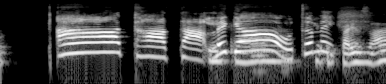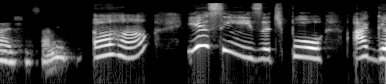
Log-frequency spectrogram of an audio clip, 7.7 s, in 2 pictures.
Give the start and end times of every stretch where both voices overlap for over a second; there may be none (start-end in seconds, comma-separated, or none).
2.1-3.3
